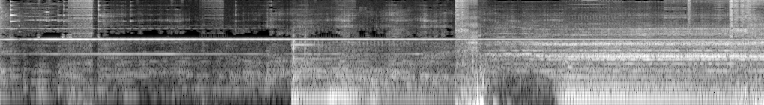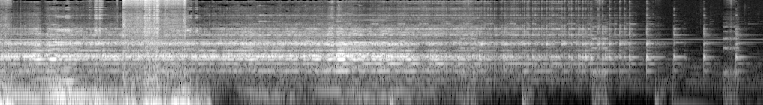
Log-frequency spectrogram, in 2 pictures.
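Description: Freely improvised music for laptop electronics with snare drum and banjo: a thin, steady high tone at first, joined about four seconds in by a low droning rumble. A dense cluster of held tones swells over the rumble and cuts back about thirteen seconds in, thinning to scattered small clicks near the end.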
